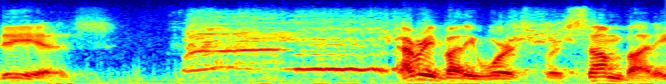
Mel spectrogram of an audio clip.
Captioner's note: horse whinnying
